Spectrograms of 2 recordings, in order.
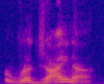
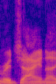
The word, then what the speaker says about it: Regina: It rhymes with fun. Bun. I'm in the town of Regina.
